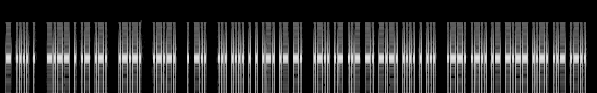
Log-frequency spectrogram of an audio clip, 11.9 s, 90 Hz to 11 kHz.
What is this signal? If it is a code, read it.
Morse code, heard as a keyed tone, about 36 wpm, 550 Hz. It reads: THE YEAR <AR> <AR> ED SHEERAN LAUNCHES PLAYFUL
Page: news headlines in morse code at 35 wpm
